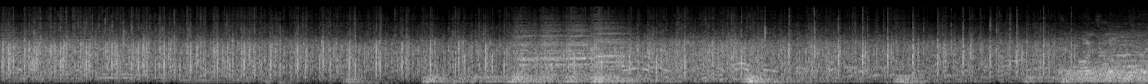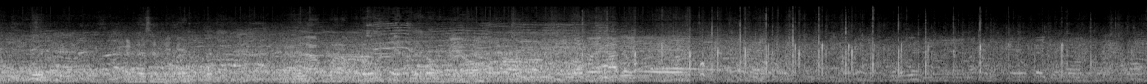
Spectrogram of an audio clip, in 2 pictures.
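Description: A crowd murmurs and chatters close by.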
